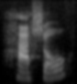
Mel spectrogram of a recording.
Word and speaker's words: Hashel: So you could do Hashel, H-A-S-H-E-L. That rhymes with Dashiell, mm-hmm.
